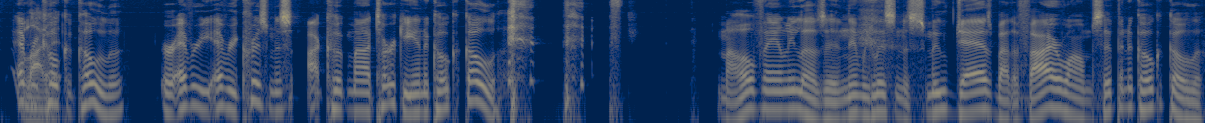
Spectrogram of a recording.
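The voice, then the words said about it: Mimicked man's voice with twang. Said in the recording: “That's your black voice? ... A little bit more twang on it. ... I was just mimicking his voice.”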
